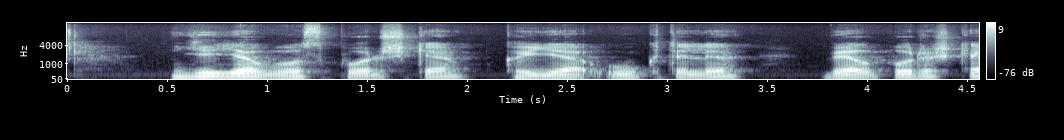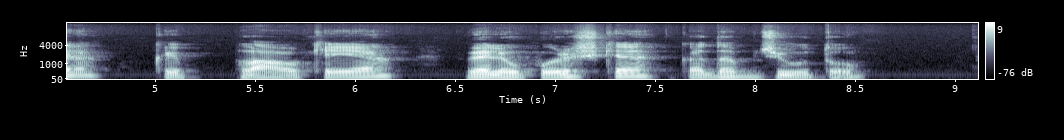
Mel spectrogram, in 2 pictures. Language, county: Lithuanian, Klaipėda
